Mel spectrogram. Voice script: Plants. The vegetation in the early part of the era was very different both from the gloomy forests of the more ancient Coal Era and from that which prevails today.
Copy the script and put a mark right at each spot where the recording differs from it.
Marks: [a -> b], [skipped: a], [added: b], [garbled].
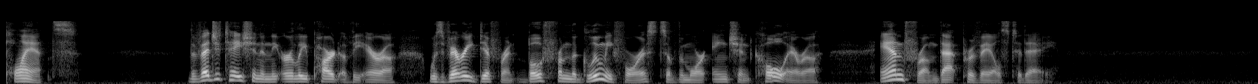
Plants. The vegetation in the early part of the era was very different both from the gloomy forests of the more ancient Coal Era and from that [skipped: which] prevails today.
